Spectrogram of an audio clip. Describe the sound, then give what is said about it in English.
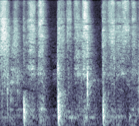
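Someone writes notes by hand with a few quick, scratchy strokes spaced about half a second apart. Each stroke is faint, with soft rustling between them and no voices. “You're right, you don't need to keep writing stuff down when I ask you a question.”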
